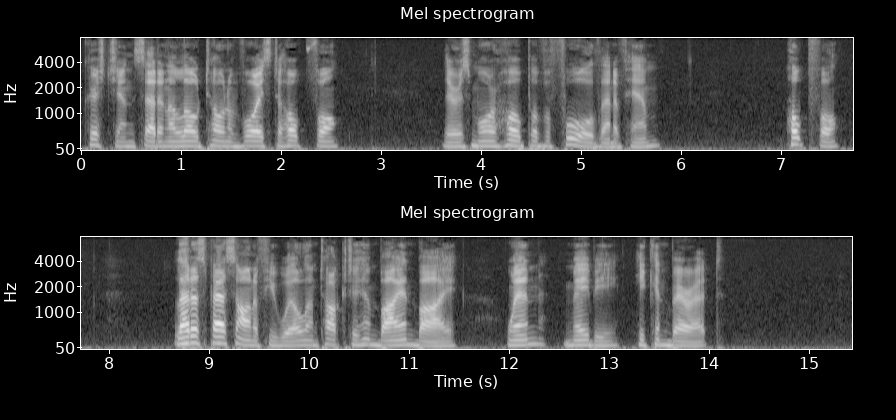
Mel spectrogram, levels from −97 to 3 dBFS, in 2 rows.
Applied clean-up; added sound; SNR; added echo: none; none; none; none.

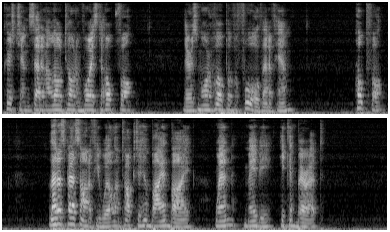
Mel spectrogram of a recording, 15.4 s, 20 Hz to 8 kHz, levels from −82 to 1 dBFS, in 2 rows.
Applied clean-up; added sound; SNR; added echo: none; none; none; reverberation time 0.2 s.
